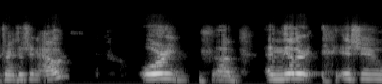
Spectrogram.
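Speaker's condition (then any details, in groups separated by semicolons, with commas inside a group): Cerebral palsy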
